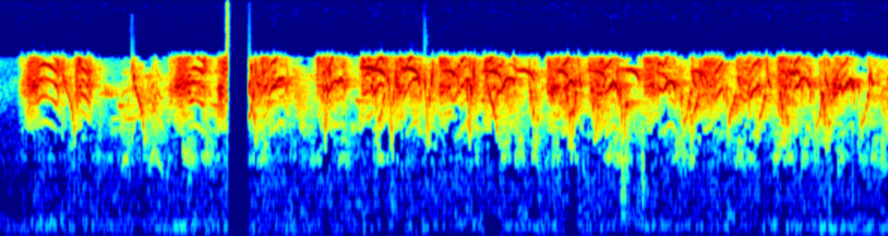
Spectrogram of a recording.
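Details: Bar-winged prinia lure sound used to call in birds: long, loud stream of high chirps and down-slurred notes, with a brief gap after two seconds, then unbroken rapid chattering.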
